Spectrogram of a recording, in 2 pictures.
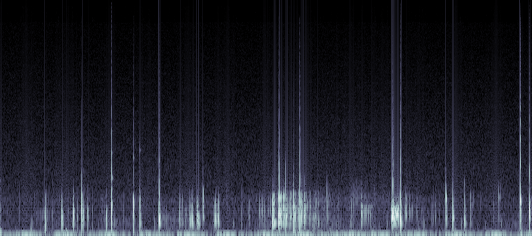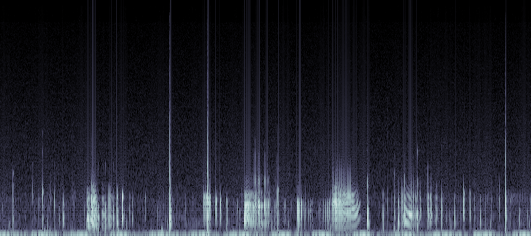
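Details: Lower abdomen recorded with a USB electronic stethoscope: irregular bubbling and gurgling with sharp clicks, active bowel sounds from the lower intestines.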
